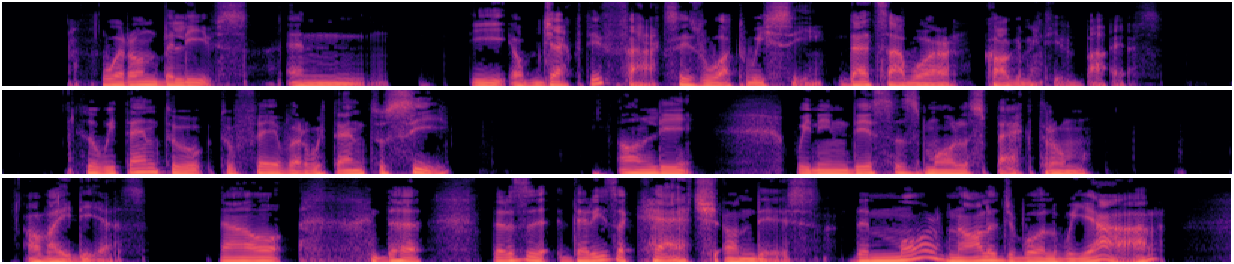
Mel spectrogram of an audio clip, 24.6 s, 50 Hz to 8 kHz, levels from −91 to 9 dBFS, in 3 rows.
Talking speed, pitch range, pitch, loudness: 115 wpm, 90-110 Hz, 100 Hz, -26 LUFS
